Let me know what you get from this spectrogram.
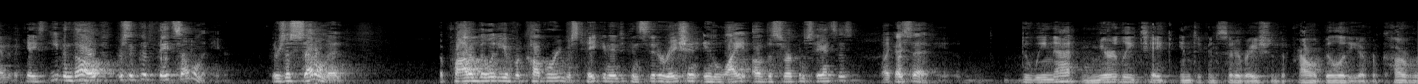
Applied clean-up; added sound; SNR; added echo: none; none; none; none.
